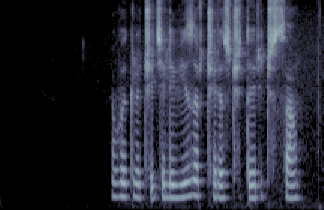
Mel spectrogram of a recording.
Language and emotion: Russian, neutral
